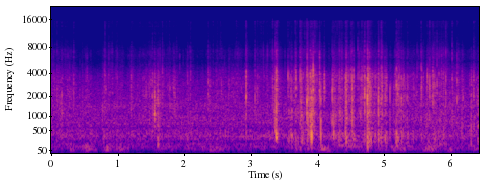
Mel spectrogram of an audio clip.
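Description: Clear plastic poly bags around folded T-shirts crinkling and crackling as they are picked up and flipped over by hand, in irregular crackles that are loudest a little past the middle.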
